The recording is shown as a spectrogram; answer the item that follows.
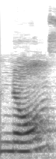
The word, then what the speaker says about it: gnomes: They're spelled G-N-O-M-E-S. So it's not gnomes, right? The G is silent.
